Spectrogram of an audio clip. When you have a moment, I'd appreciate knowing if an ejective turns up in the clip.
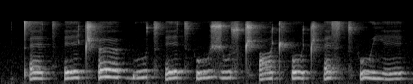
yes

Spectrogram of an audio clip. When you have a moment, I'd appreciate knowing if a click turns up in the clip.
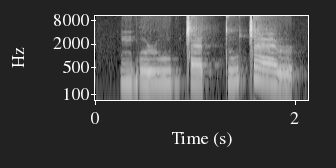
yes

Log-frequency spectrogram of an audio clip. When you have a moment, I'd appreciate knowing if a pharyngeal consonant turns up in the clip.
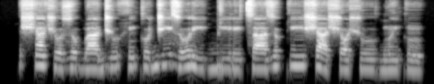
no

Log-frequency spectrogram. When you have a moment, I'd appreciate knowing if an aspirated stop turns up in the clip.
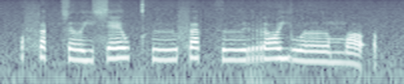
yes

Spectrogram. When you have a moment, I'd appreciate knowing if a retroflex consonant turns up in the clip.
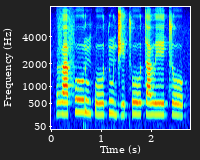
no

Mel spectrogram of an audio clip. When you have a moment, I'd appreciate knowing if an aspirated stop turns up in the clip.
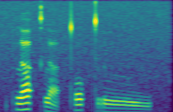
yes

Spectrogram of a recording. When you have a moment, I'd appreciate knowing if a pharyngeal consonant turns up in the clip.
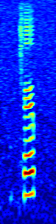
no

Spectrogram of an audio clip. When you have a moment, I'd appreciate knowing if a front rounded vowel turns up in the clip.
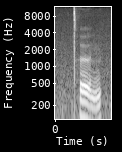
no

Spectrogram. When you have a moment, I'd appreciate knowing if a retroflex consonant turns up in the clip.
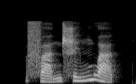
yes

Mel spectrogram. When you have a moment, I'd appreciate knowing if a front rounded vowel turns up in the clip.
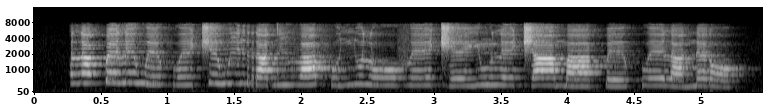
no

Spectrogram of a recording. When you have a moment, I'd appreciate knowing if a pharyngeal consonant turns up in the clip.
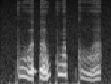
no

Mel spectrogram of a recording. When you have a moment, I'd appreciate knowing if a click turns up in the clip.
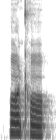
no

